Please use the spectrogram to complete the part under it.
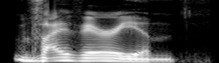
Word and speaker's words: Vivarium: A movie called, and I'm hoping I'm pronouncing this correctly, Vivarium. V-I-V-A-R-I-U-M. Like aquarium, but with Viva at the front.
